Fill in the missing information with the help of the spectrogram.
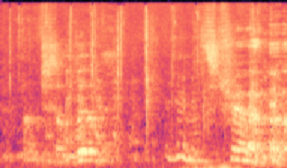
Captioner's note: laughter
